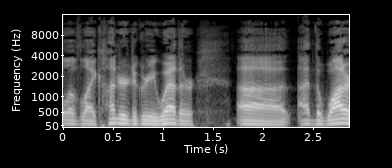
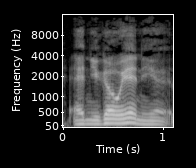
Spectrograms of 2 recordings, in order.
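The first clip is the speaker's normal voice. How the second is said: ordinary delivery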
